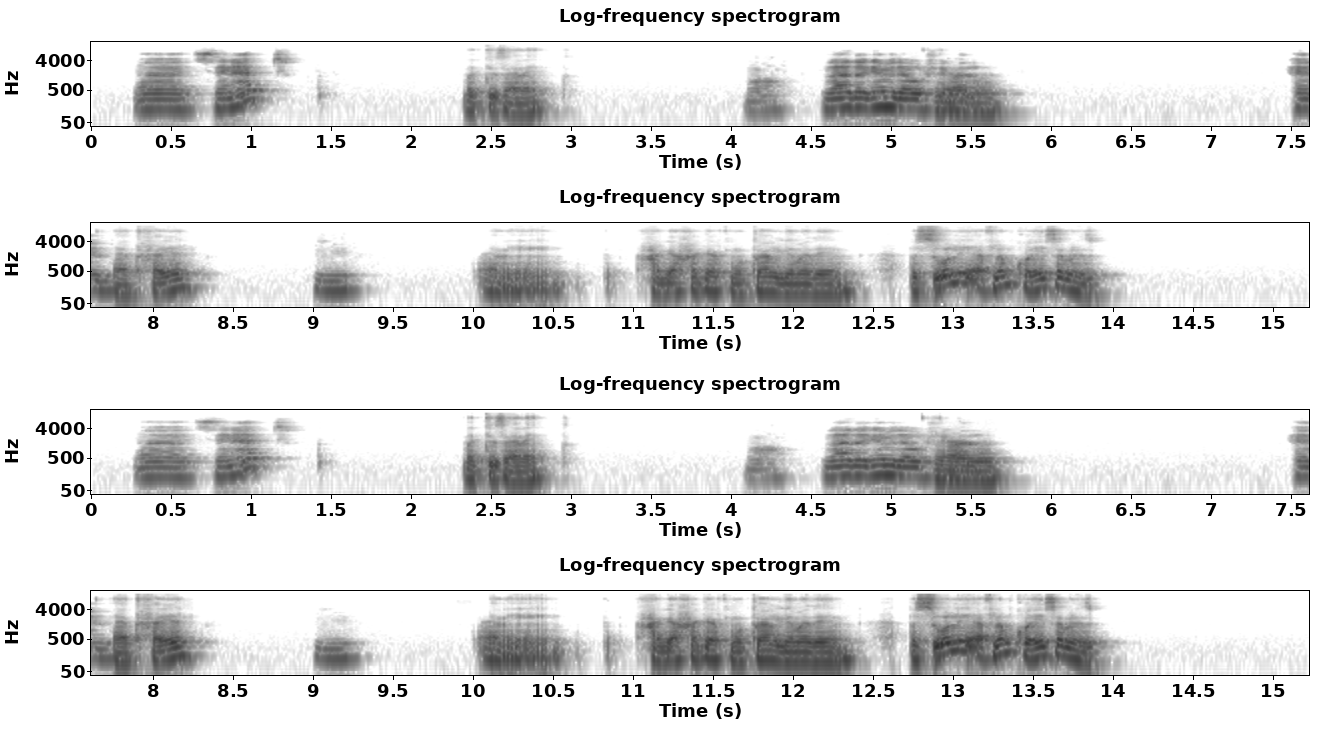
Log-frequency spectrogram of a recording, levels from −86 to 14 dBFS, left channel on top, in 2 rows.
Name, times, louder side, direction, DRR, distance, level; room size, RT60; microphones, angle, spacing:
voice 1, 0.3-1.2 4.1-4.3 4.6-5.6 7.5-7.8 9.0-9.3, left 2 dB, 65° left, 0.6 m, -22 dB
voice 2, 2.3-2.8 5.3-5.7 7.8-8.3 10.0-10.6 11.1-12.4 12.7-13.9, right 4 dB, 40° right, 0.3 m, -18 dB
5.4 x 2.2 x 2.5 m
head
